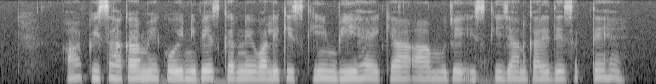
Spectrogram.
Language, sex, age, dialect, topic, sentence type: Hindi, female, 31-35, Garhwali, banking, question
